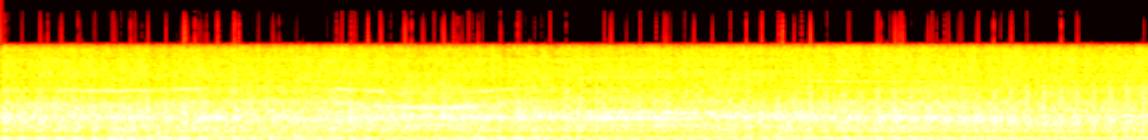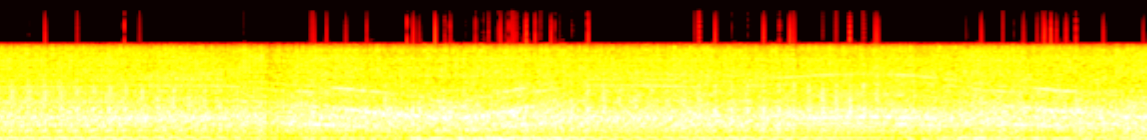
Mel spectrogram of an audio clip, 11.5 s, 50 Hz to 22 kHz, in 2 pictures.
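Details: 2002 Subaru WRX at idle, started today: fast, even tapping knock over the rumble at constant speed; owner suspects a bent valve, unconfirmed.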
